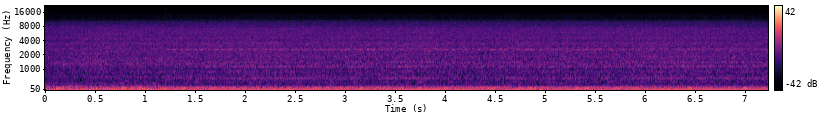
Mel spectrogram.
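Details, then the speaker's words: 1986 Ford Mustang SVO at idle after replacing a tubular header with a factory exhaust manifold; even, steady idle with no exhaust puffing or ticking from underneath, some residual smoke burning off: normal idle, leak gone. "that's a lot better sounds a lot better it's starting to smoke but that's going to be some residual that'll burn off it'll probably get worse before it gets better but no longer can you hear the exhaust coming from down there anymore"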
